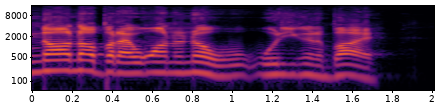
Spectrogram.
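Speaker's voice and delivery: plain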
